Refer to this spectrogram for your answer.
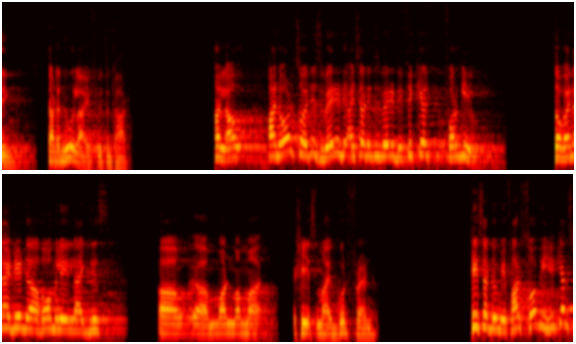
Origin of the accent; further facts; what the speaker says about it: Kerala, India; moved away as an adult; also born or lived in Thibodaux, Louisiana; now in United States; I am from India, the southern part of India, Kerala.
